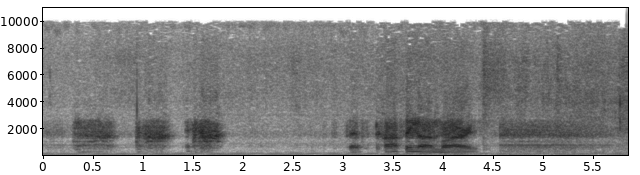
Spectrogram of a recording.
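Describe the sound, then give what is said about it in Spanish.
Human coughing played as it would sound on Earth and as simulated on Mars: a few short, harsh coughs, followed by a voice talking over a steady low hum. “Vamos a repetir la tos en la Tierra y la tos en Marte.”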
